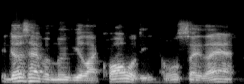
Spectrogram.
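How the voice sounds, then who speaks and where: A man's voice: on the low side, fast, dry recording. Rambling Kentucky man on a muffled phone. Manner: rambling, self-critical, hesitant. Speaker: comic artist. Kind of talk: casual livestream commentary.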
